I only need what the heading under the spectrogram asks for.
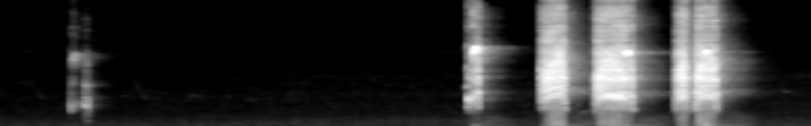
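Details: Black francolin, kala tetar, calling after a long silence with three harsh, grating bursts in quick succession and one faint short note earlier.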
